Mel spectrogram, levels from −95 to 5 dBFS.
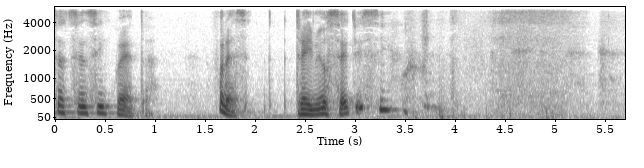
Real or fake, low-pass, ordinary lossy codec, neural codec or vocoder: real; 5.4 kHz; none; none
